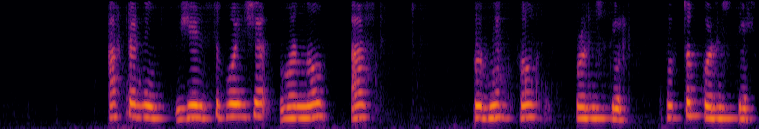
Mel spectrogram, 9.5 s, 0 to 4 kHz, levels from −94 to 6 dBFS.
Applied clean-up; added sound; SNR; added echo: neural mask model DeepFilterNet 3.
